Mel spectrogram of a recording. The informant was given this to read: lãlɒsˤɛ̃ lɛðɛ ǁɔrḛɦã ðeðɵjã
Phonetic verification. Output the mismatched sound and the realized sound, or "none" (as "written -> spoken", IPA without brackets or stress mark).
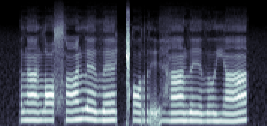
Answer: none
